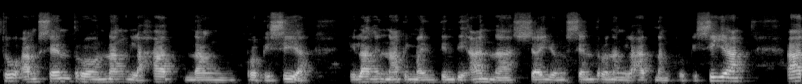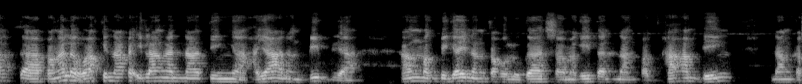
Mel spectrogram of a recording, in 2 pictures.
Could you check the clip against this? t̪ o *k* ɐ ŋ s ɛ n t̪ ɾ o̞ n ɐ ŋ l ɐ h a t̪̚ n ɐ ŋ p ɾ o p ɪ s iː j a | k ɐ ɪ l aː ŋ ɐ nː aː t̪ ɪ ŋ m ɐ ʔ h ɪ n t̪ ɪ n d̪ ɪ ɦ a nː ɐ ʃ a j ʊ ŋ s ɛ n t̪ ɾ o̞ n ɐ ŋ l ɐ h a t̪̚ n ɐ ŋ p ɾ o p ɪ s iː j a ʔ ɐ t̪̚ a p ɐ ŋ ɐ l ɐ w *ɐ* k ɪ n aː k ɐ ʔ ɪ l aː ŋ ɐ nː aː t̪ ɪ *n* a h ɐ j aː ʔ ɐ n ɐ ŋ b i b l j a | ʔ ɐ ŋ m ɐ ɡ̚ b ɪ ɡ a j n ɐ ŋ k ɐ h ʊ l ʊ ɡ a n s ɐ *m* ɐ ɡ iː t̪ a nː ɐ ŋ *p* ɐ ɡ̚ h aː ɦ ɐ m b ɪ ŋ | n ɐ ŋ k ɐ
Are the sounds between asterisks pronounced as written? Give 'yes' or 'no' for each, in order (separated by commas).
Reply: no, no, no, yes, yes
